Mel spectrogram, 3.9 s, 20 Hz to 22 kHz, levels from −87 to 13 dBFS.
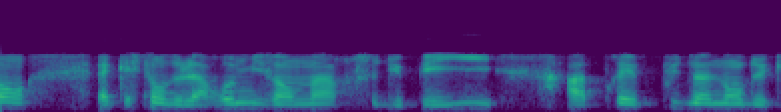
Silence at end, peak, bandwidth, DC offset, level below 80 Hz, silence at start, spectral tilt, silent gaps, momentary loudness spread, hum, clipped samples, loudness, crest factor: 0.05 s; -6 dBFS; 3.8 kHz; under 0.1%; under -90 dBFS; 0 s; 0.5 dB/octave; none; 5 LU; none; under 0.1%; -30 LUFS; 24 dB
